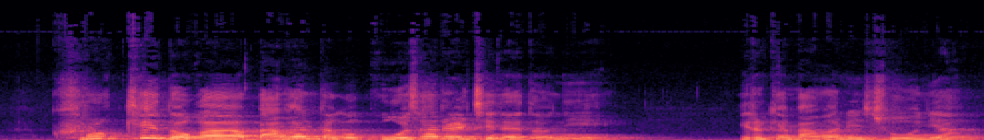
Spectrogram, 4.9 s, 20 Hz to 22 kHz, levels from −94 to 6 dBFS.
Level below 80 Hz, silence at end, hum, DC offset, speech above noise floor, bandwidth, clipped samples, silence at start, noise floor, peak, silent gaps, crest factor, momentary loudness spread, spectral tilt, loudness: -52 dBFS; 0 s; none; under 0.1%; 30 dB; 11 kHz; under 0.1%; 0.25 s; -49 dBFS; -2 dBFS; none; 16 dB; 13 LU; -5 dB/octave; -19 LUFS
